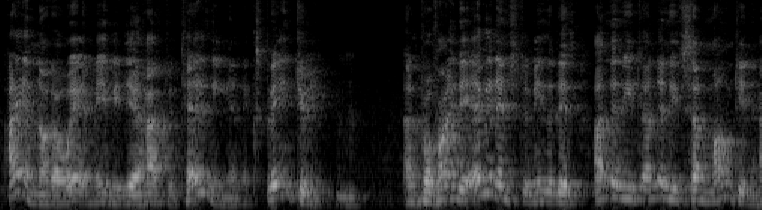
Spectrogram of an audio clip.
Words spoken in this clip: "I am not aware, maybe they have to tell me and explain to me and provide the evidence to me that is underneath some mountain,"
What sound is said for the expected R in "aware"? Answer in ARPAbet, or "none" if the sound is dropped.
R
